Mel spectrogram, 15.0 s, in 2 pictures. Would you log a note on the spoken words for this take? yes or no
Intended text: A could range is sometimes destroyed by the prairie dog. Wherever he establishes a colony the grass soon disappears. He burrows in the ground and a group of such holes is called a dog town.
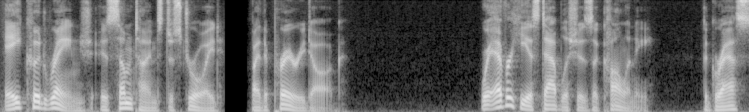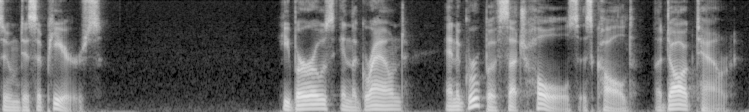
no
